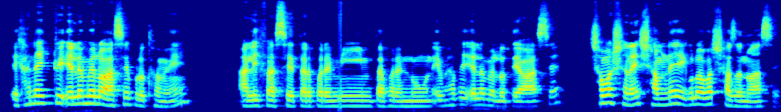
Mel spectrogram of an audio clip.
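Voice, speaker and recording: Patient male teacher chanting letter drills. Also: fairly high pitch. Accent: Bangladeshi Bengali. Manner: patient teacher, repeats letter names in a sing-song chant. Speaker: Quran reading teacher. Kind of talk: online class lesson.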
